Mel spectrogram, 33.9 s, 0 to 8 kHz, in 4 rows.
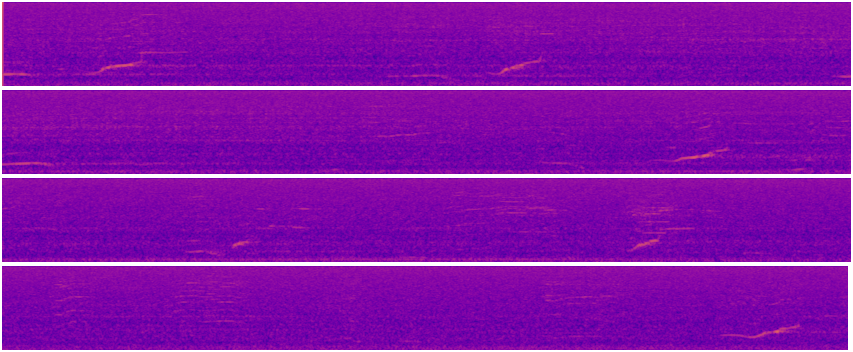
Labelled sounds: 1.1	1.6	humpback whale, 0.80 to 1.3 kHz
5.1	5.5	humpback whale, 0.80 to 1.1 kHz
12.2	12.8	humpback whale, 1.4 to 1.7 kHz
15.5	15.8	humpback whale, 0.80 to 0.96 kHz
16.7	17.0	humpback whale, 1.4 to 1.5 kHz
21.5	22.4	humpback whale, 2.2 to 4.3 kHz
23.3	23.9	humpback whale, 1.2 to 2.2 kHz
26.1	26.4	humpback whale, 2.3 to 2.6 kHz
27.2	27.5	humpback whale, 2.5 to 2.7 kHz
30.9	31.5	humpback whale, 2.1 to 2.6 kHz
33.2	33.5	humpback whale, 0.80 to 0.96 kHz

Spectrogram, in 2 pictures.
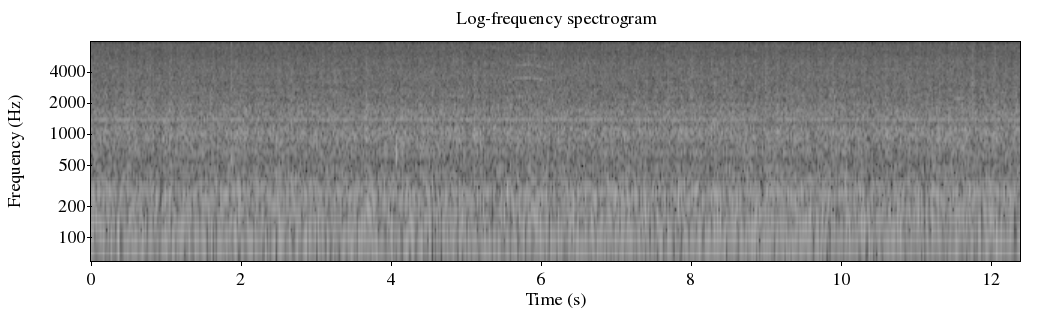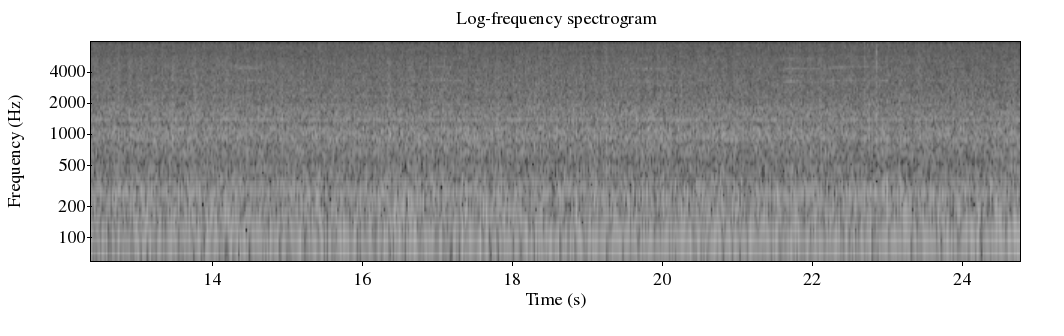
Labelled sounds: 5.6	6.1	killer whale, southern resident, 3.3 to 3.6 kHz
14.3	14.7	killer whale, southern resident, 4.4 to 4.5 kHz
21.6	22.0	killer whale, southern resident, 4.3 to 4.4 kHz

